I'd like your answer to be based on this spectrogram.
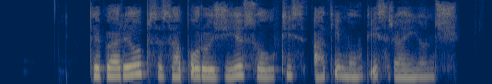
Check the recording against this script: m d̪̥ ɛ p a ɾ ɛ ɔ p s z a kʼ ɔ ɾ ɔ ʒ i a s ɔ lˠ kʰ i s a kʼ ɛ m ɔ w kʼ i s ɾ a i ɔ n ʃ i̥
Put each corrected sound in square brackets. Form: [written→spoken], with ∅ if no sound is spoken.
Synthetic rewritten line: m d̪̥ ɛ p a ɾ ɛ ɔ p s z a [kʼ→pʼ] ɔ ɾ ɔ ʒ i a s ɔ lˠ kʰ i s a kʼ [ɛ→i] m ɔ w kʼ i s ɾ a i ɔ n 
